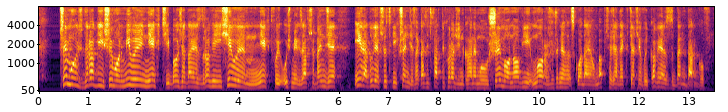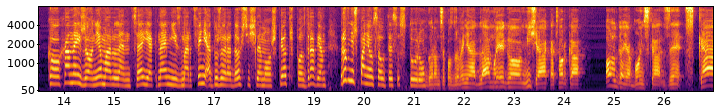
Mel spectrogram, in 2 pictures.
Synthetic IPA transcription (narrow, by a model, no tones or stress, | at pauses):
ʂɘmuʑd̪ɾɔɡʲiʂɘmɔnmʲiwɘɲɛxt͡ɕibɔʑad̪ajɛzd̪ɾɔvʲjɛiɕiwɘɲɛxt̪fujʔuɕmʲɛɣzafʂɛbɛɲd͡ʑɛ | iɾad̪ujɛfʂɘst̪̚kʲixfʂɛɲd͡ʑɛzɔkazjit͡ʂfaɾt̪ɘxɾɔd͡ʑinkɔxanɛmuʂɘmɔnɔvʲimɔɾʐut͡ʂɛɲaskwad̪ajɔ̃w̃bapt͡ɕad͡ʑad̪ɛkt͡ɕat͡ɕɛvujkɔvʲjɛzbɛnd̪d̪aɾɡuf | kɔxanɛjʐɔɲɛmaɾlɛnt̪sɛjaknajmɲejzmaɾt̪fʲjeɲɛad̪uʐɔɾad̪ɔɕt͡ɕiɕlɛmɔ̃wʂpʲjɔt̪ɾpɔzd̪ɾavʲjam | ɾuvɲɛʂpaɲɔ̃w̃sɔ̃wt̪ɛsst̪uɾuɡɔɾɔnt̪sɛpɔzd̪ɾɔvʲjeɲad̪lamɔjɛɡɔmʲiɕakat͡ʂɔɾka | ɔlɡajabɔj̃skazɛska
